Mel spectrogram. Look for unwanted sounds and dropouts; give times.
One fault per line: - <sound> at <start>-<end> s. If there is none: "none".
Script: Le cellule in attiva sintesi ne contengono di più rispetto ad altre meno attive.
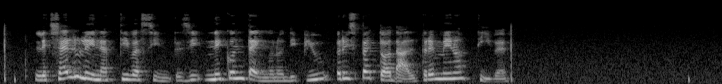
none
